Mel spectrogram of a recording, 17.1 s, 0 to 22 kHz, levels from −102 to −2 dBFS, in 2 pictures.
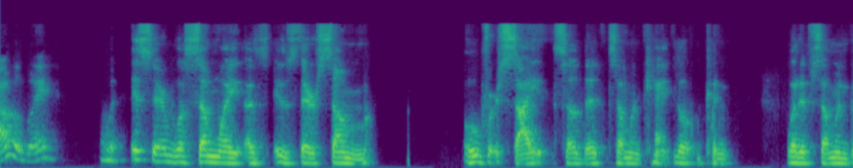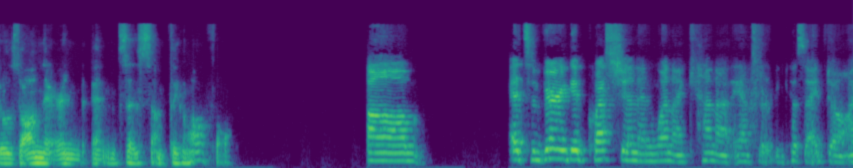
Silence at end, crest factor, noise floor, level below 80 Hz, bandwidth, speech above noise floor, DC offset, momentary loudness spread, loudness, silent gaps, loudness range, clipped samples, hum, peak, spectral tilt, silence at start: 0 s; 20 dB; -89 dBFS; -72 dBFS; 12.5 kHz; 61 dB; under 0.1%; 13 LU; -28 LUFS; none; 6 LU; under 0.1%; none; -10 dBFS; -5 dB/octave; 0 s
